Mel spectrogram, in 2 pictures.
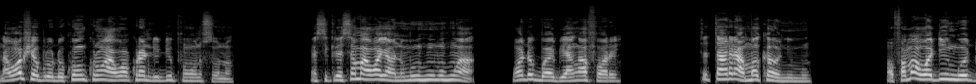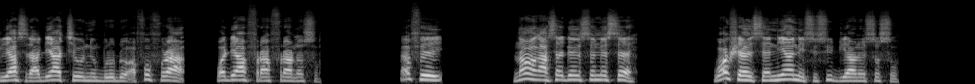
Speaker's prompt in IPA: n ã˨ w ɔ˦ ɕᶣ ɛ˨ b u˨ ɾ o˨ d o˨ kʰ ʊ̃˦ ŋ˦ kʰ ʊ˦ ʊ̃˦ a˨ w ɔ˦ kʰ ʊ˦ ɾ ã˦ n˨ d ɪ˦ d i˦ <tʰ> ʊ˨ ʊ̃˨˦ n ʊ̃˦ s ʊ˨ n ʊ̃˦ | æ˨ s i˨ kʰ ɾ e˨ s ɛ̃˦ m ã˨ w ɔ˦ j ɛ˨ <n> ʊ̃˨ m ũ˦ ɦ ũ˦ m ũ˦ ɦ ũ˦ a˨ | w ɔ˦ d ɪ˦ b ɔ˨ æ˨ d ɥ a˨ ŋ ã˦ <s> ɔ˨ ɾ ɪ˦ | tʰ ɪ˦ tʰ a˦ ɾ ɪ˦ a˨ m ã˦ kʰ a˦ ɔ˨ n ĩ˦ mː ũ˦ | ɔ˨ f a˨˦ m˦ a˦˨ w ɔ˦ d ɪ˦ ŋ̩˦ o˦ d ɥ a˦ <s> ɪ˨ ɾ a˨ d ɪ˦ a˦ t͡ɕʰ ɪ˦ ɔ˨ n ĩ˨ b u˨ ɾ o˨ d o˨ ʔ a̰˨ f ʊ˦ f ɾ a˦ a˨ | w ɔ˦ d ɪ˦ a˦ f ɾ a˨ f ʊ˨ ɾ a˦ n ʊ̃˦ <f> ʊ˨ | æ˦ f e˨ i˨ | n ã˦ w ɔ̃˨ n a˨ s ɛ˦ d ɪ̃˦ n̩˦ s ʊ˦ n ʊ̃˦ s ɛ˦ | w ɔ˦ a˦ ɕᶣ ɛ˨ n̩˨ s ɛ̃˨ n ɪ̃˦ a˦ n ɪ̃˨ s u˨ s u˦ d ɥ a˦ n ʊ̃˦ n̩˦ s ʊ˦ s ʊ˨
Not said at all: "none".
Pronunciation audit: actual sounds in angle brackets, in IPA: pʰ, n, f, s, s

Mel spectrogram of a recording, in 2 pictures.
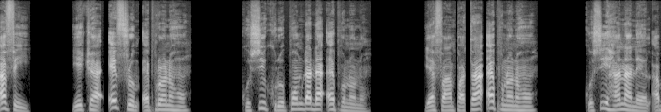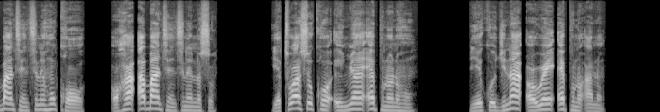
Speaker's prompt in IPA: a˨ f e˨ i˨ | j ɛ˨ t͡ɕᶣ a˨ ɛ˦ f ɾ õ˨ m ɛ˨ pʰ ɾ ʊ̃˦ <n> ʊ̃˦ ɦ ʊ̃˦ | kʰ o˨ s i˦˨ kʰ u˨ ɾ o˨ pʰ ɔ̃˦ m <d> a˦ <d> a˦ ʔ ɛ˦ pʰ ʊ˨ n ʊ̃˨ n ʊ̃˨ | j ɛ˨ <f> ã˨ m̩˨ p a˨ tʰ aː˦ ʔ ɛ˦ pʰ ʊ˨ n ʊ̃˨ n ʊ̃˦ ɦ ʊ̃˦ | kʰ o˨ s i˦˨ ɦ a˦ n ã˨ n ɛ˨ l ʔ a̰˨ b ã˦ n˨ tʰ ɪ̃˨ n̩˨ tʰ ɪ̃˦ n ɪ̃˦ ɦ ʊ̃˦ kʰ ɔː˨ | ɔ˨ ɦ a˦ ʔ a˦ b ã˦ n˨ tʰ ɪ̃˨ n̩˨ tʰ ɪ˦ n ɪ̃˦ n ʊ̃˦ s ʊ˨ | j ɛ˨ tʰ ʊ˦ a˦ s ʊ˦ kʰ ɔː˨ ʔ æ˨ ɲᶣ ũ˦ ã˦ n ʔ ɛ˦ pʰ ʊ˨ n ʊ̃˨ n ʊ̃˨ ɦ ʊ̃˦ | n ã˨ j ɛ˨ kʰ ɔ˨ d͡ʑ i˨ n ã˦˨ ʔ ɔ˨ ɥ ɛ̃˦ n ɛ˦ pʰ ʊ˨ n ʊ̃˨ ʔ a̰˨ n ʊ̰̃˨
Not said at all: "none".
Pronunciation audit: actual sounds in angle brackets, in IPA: n, d, d, f

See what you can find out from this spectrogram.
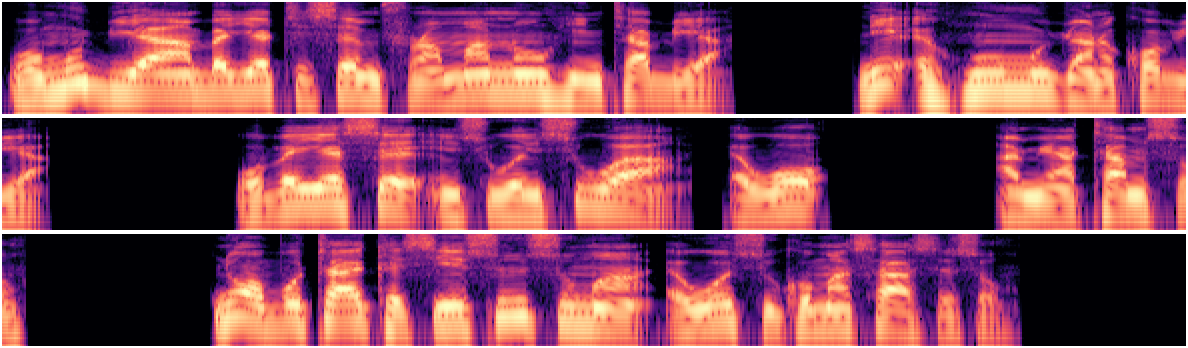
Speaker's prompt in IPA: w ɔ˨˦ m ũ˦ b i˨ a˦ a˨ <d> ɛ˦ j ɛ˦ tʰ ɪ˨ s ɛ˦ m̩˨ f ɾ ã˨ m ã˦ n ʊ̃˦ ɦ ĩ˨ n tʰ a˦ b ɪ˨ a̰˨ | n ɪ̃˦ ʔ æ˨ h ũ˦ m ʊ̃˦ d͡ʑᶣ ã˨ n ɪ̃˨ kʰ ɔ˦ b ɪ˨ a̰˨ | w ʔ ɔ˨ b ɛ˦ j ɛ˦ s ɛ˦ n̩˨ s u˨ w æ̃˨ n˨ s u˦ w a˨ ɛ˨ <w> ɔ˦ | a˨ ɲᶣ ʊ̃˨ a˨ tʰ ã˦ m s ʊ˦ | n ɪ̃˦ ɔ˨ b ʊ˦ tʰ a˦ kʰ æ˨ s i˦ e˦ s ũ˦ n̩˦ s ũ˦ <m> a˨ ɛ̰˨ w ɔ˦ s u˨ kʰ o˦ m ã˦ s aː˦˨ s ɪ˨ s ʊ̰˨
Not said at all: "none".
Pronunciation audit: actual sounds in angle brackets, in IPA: b, w, m

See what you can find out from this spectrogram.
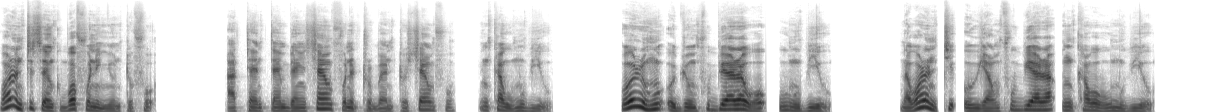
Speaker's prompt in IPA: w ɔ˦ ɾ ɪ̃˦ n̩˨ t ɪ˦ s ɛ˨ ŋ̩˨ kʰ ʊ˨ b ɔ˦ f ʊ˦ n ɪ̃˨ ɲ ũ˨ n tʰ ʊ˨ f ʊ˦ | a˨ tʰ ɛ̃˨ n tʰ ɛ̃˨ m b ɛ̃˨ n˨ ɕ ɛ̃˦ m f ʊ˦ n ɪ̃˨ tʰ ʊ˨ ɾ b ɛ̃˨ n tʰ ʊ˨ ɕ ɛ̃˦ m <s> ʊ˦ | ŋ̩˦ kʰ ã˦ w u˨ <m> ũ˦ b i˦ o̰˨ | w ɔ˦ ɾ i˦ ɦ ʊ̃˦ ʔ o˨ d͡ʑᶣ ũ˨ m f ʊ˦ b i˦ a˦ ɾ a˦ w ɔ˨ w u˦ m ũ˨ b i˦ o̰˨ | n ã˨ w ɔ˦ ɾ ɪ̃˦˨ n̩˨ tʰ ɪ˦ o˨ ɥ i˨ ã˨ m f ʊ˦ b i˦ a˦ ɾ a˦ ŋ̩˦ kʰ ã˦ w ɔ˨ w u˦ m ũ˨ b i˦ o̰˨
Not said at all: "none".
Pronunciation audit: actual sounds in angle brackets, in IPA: f, m

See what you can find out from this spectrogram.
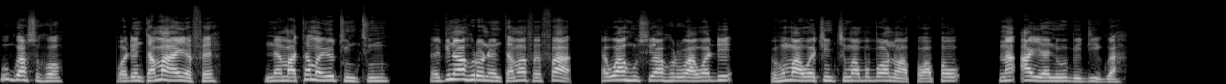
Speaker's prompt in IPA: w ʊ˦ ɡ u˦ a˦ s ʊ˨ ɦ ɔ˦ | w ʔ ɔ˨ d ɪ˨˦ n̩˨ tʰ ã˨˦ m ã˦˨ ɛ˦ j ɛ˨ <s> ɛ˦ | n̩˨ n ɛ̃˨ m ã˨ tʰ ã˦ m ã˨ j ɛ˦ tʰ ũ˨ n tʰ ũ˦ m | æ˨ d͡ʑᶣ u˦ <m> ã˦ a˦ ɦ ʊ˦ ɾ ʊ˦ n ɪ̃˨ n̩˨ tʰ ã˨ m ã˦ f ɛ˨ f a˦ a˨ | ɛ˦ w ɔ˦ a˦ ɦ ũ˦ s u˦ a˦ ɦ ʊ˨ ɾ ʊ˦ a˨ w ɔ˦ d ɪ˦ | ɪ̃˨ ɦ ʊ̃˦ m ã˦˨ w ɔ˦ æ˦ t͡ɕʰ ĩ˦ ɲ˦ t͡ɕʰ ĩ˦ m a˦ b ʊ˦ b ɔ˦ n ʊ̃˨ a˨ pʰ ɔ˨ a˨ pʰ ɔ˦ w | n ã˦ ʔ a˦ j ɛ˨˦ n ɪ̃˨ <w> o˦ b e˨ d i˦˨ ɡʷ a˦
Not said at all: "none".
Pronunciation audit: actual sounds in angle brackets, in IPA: f, n, w

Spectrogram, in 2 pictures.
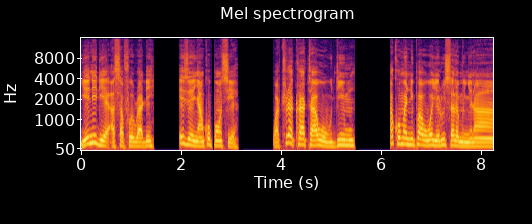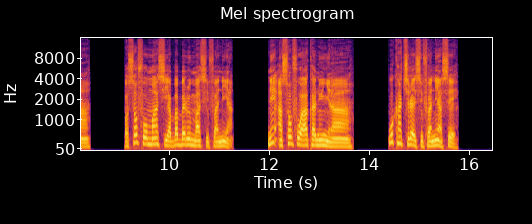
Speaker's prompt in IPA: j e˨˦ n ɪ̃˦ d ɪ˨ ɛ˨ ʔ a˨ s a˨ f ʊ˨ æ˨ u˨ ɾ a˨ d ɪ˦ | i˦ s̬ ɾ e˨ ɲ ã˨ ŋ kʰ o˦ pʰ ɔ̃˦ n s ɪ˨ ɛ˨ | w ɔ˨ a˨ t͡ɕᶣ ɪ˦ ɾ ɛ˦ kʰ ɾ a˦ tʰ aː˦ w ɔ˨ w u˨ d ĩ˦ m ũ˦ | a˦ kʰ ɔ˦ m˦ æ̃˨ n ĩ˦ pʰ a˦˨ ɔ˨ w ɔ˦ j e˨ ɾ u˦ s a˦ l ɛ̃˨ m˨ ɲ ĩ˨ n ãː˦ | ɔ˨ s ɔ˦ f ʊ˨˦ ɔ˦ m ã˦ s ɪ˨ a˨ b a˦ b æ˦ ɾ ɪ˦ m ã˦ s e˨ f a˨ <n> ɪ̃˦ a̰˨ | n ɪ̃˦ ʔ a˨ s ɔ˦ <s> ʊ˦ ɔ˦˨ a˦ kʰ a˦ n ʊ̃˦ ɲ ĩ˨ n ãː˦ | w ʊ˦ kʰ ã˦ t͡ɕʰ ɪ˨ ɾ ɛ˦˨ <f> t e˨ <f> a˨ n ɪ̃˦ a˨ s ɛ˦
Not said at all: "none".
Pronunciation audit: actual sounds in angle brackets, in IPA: n, f, s, f

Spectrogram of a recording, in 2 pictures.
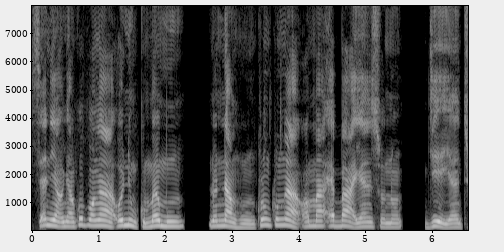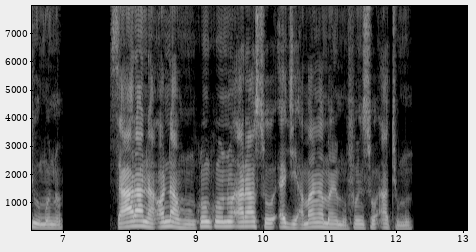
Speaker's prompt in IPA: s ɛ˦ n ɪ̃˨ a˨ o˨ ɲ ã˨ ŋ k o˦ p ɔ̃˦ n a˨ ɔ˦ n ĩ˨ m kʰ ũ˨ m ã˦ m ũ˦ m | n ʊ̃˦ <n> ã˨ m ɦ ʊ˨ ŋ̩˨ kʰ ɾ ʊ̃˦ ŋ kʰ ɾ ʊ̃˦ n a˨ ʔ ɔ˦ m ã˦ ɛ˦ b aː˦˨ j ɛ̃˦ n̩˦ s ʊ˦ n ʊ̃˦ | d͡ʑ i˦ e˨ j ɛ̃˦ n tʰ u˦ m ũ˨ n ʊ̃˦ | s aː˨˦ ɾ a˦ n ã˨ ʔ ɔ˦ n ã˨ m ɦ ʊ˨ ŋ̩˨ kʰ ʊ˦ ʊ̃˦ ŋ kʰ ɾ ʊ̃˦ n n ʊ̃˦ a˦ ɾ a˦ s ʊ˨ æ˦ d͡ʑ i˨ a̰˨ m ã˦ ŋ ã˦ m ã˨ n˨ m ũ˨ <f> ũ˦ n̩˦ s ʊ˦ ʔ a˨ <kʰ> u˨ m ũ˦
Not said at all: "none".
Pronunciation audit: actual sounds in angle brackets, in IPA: n, f, tʰ

